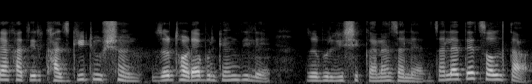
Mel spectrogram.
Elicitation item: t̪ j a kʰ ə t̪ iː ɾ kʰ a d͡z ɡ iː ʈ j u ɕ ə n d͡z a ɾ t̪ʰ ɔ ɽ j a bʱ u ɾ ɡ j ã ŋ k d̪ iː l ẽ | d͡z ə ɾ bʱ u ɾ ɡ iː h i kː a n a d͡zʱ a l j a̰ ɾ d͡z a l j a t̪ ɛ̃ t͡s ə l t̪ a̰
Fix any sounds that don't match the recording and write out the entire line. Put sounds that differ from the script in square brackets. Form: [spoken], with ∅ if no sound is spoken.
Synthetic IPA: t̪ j a kʰ [a] t̪ iː ɾ kʰ a d͡z ɡ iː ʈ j u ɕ ə n d͡z [ə] ɾ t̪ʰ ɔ ɽ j a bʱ u ɾ ɡ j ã ŋ k d̪ [i] l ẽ | d͡z ə ɾ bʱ u ɾ ɡ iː [ɕ] i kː a n a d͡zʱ a l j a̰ ɾ d͡z a l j a t̪ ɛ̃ t͡s ə l t̪ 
